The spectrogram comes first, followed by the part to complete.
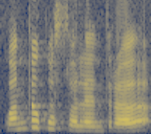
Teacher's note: este tipo de preguntas tienen tono final descendente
